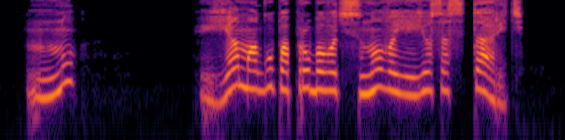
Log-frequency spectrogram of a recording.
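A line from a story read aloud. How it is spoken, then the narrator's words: Thoughtful suggestion, magician. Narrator (Russian): задумчиво предложил маг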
